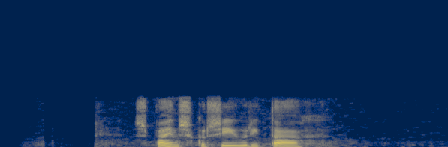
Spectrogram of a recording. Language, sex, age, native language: Icelandic, female, 50-59, Dutch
